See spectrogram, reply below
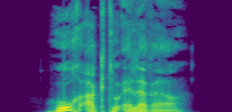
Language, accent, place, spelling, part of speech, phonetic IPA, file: German, Germany, Berlin, hochaktuellerer, adjective, [ˈhoːxʔaktuˌɛləʁɐ], De-hochaktuellerer.ogg
- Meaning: inflection of hochaktuell: 1. strong/mixed nominative masculine singular comparative degree 2. strong genitive/dative feminine singular comparative degree 3. strong genitive plural comparative degree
